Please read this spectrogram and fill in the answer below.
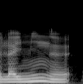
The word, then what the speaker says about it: Limin: Mais mon nom de rappeur, en tout cas, si un jour j'irai jouer en concert en tant que rappeur, je le prononcerai Limine L-I-M-I-N.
